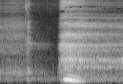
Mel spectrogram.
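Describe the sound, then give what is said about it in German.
A deep breath in and out during a guided relaxation with closed eyes. A faint, brief intake comes first, then one full, sighing exhale that starts loud and slowly tapers off. No speech. “schließe deine Augen und atme ein paar Mal tief ein und aus.”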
